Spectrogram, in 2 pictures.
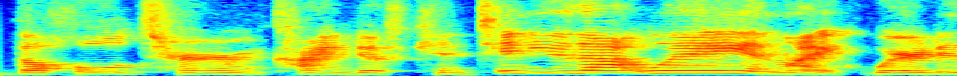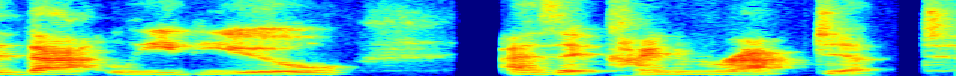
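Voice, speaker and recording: An unremarkable speaking voice from a woman at medium pitch, fairly slow in pace with lively intonation. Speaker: podcast host. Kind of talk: casual interview chat.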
